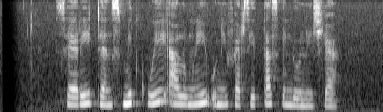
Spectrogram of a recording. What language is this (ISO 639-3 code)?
jav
